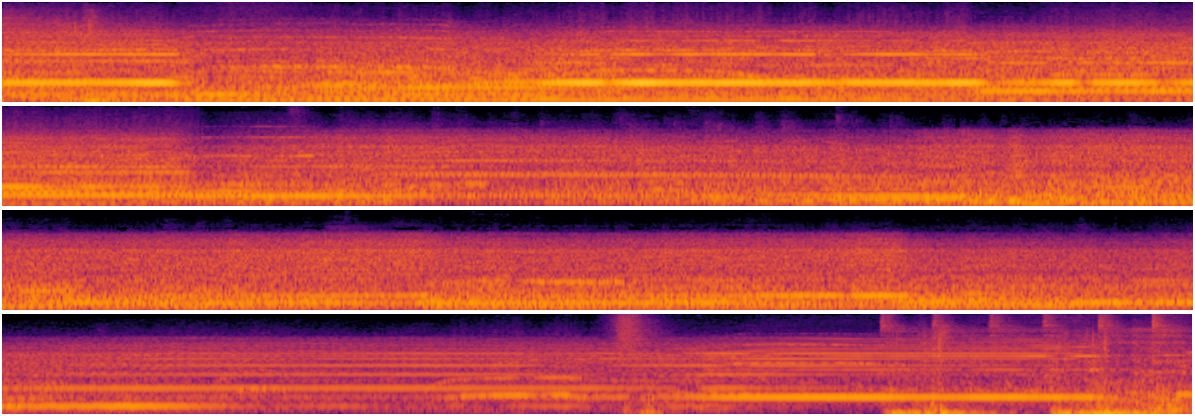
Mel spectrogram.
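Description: Live doom metal: electric guitar and bass hold long, droning notes that ring and waver in pitch, with no drums behind them. Drum hits come back in near the end.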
